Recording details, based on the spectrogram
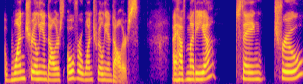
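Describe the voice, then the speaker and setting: A woman's voice: on the high side, fairly bright tone, clear, resonant tone, no echo. A woman from the Dominican Republic presenting an educational webinar in a friendly, upbeat way, with frequent fillers, on a computer microphone. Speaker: webinar presenter, program supervisor.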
